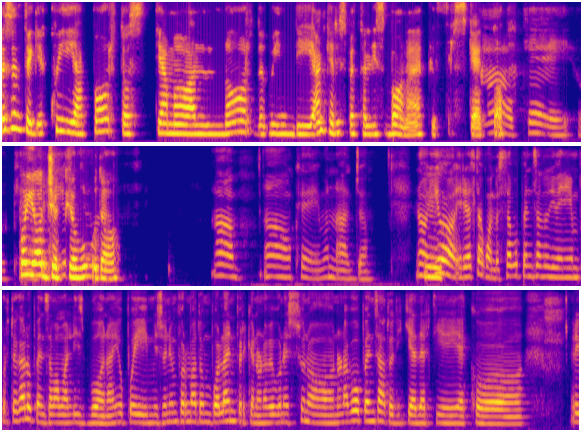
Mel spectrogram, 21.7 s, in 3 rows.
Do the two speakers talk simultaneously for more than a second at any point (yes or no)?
yes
